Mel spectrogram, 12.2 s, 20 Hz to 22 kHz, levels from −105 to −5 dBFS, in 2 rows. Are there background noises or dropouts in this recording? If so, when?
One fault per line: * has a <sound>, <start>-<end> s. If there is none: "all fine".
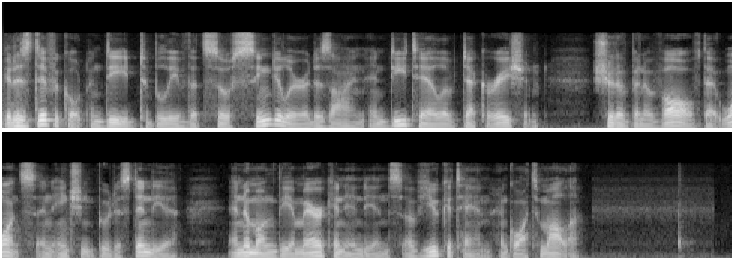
* has a thud, 11.7-11.9 s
